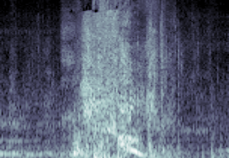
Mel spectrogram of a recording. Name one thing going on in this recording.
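A creature lets out a loud, falling shriek close by.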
